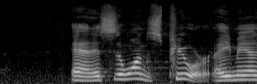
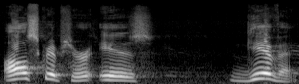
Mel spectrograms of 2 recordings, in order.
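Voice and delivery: slow, emphatic verse reading; scripture reading; 8 dB louder, slower than usual. Acted. Preacher reading the verse to the church, slow and weighty. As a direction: lean on every word of the verse. Reads the key verse aloud.

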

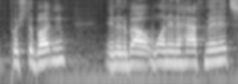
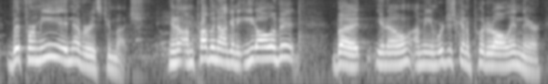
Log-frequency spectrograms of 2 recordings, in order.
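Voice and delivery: ordinary talk

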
